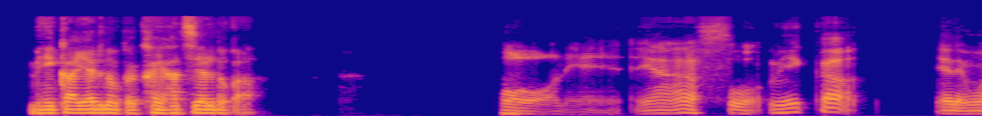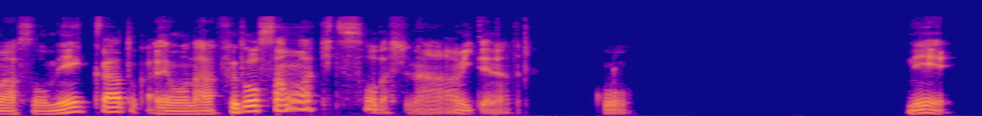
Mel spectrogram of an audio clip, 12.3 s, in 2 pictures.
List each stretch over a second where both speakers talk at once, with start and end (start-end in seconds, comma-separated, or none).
none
